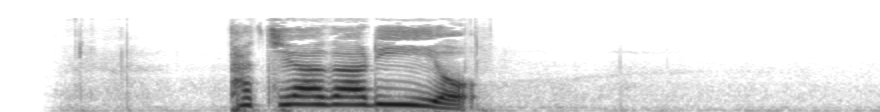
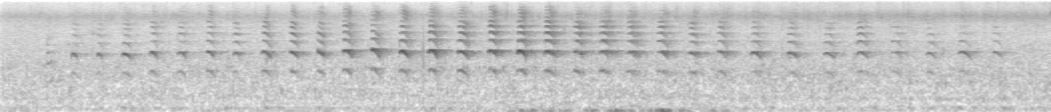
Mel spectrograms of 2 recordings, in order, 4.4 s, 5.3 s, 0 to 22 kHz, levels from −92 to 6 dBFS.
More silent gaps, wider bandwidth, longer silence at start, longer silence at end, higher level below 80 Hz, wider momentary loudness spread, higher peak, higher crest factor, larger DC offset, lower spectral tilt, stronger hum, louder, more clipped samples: neither; second, 8.6 kHz vs over 20 kHz; first, 1.15 s vs 0 s; first, 2.05 s vs 0 s; first, -44 dBFS vs -60 dBFS; first, 15 LU vs 11 LU; first, 0 dBFS vs -16 dBFS; second, 14 dB vs 22 dB; neither; first, -5.5 dB/octave vs 2 dB/octave; neither; first, -10 LUFS vs -34 LUFS; neither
